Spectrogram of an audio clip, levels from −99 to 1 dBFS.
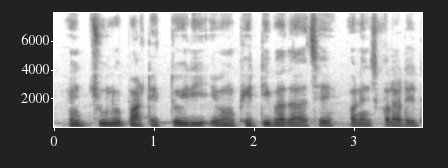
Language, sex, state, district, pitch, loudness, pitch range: Bengali, male, West Bengal, Jalpaiguri, 115 Hz, -25 LUFS, 110-120 Hz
